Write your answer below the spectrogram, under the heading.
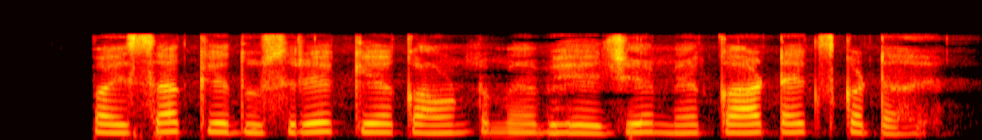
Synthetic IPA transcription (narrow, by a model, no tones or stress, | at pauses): pəɪsaked̪uːsɾekeɐkaːʊ̃ɳʈmẽbʱeːd͡ʒnemẽkaːɾʈɛːkskəʈaɦɛː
